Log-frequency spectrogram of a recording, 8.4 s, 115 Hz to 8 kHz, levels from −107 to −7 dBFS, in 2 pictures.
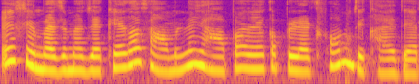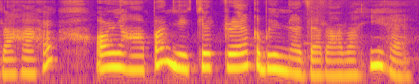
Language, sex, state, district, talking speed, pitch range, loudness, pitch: Hindi, female, Rajasthan, Jaipur, 165 wpm, 225-290 Hz, -16 LUFS, 255 Hz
